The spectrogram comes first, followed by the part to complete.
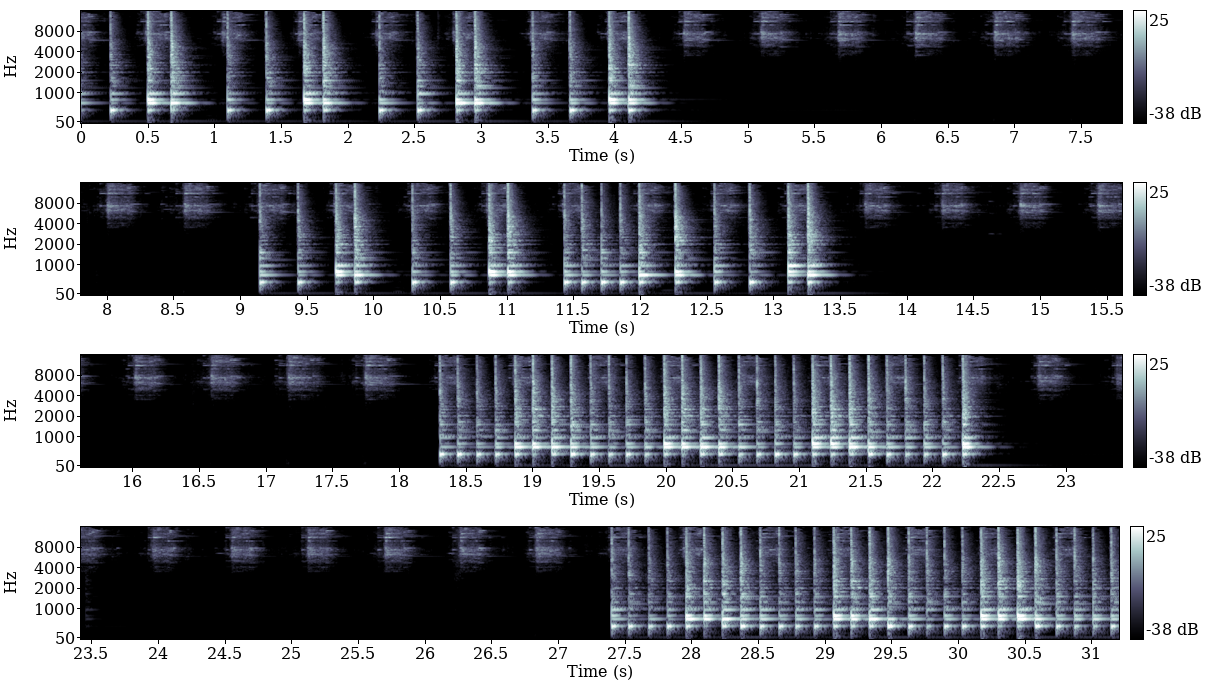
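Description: Djembe played by hand in four short call phrases, each about four seconds long, with bass, tone and slap strokes. Between the phrases, gaps of about five seconds hold only the light, steady jingle of ankle bells ticking the beat about twice a second.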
